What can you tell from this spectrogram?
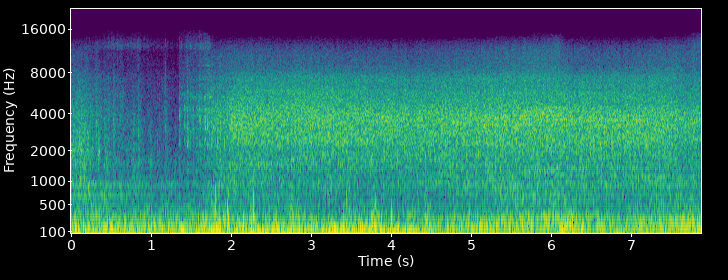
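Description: Heavy diesel engine, most likely the excavator's, running steadily with a constant hiss that grows stronger about two seconds in.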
